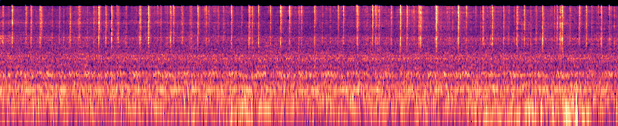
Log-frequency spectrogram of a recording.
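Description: Truck-mounted borewell drilling rig running: a steady engine drone with irregular, rapid clicking and rattling over it.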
